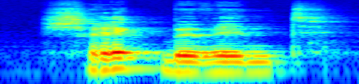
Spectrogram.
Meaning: reign of terror
- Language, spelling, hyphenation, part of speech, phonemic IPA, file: Dutch, schrikbewind, schrik‧be‧wind, noun, /ˈsxrɪk.bəˌʋɪnt/, Nl-schrikbewind.ogg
